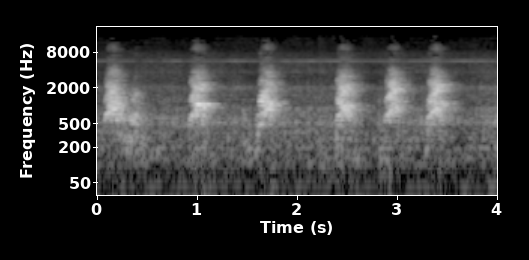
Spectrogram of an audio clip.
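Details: A Lhasa Apso that dislikes the vacuum cleaner gives a run of sharp, high barks, about one every two-thirds of a second.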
